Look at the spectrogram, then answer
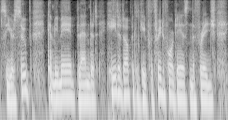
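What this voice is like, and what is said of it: Irish accent. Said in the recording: “Translate that accent for you ... you have to translate it for people who aren't from Ireland”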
